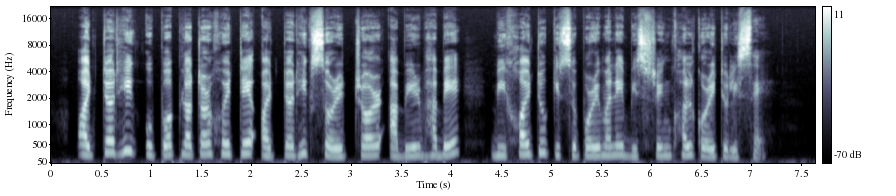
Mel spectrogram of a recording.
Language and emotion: Assamese, neutral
